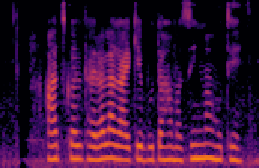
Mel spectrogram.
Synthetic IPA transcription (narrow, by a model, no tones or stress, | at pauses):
aːd͡ʒkəlt̪ʰɐɾaləɡaːekebʊt̪aɦamɐsiːnmãɦoːt̪eː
